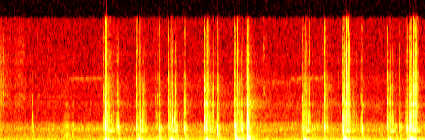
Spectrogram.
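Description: Computer keyboard being typed on: a string of quick, uneven key clicks that starts about a second in.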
